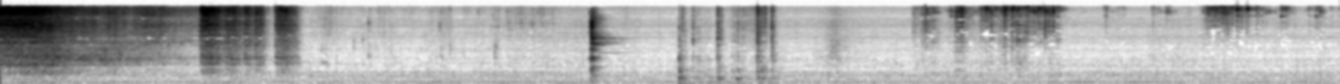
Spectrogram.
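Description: Boiling water hitting hot fused sulfur and potash (liver of sulfur) in a small stainless steel pot: a loud hiss and sputter with a burst of steam for about two seconds. Then scattered light metallic clinks and jingles from the silver chain and the steel pot, one sharp clink about four seconds in.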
